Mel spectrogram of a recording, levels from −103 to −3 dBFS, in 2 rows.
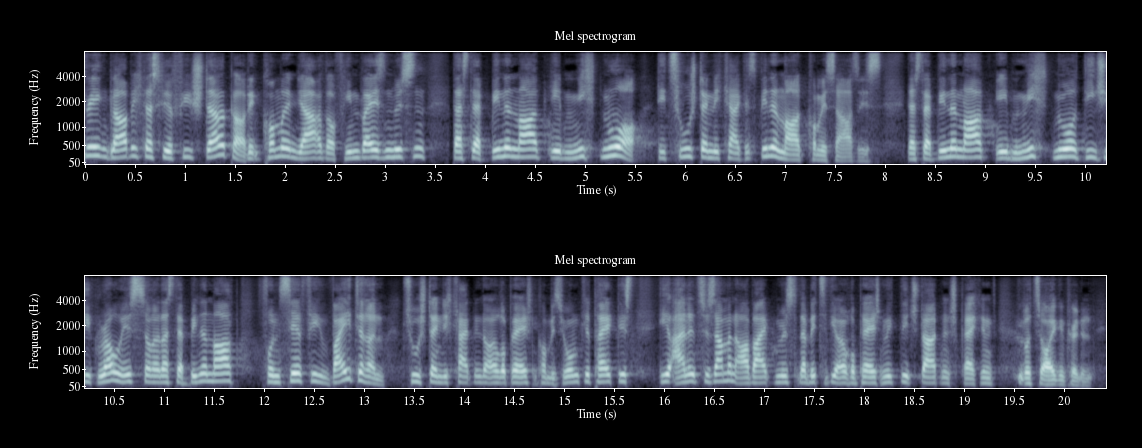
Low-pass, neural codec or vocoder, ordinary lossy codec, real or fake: none; codec, 16 kHz, 1 kbps, FunCodec, trained on LibriTTS, 50 frames a second; none; fake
